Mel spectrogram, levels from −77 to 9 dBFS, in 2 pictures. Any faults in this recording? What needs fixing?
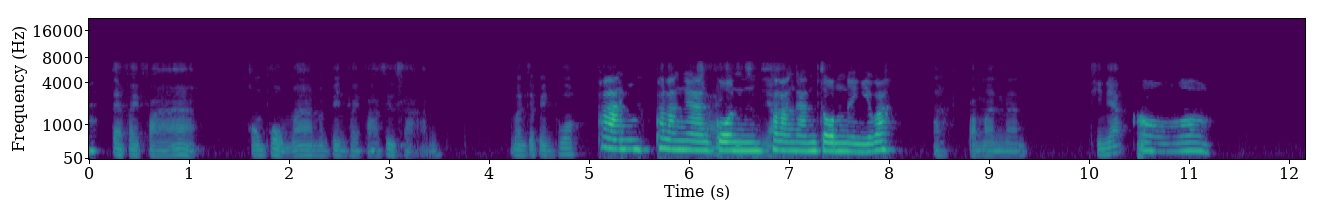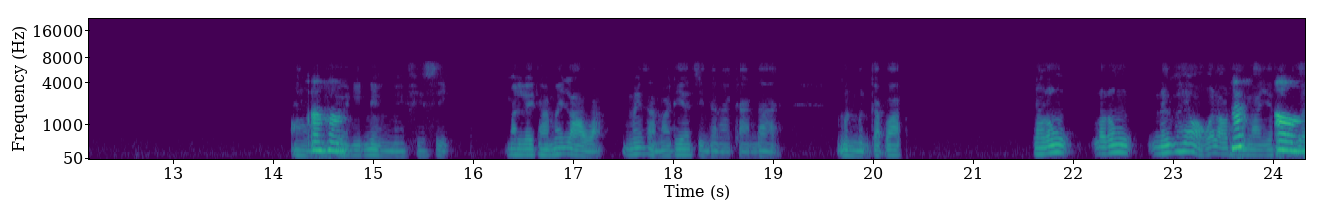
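No faults turned up in this speech recording, so nothing needs to be fixed.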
